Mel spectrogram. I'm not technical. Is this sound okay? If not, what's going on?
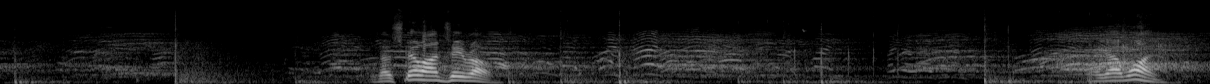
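No. At 9.15 s there is a brief blip caused by damaged data in a compressed stream: corrupted file bytes made the decoder misread that moment.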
